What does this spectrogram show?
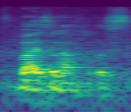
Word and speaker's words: Bisonopolis: Bisonopolis. Like Metropolis.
